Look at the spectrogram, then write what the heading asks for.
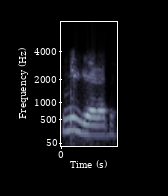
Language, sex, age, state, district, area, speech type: Hindi, female, 45-60, Uttar Pradesh, Azamgarh, rural, conversation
